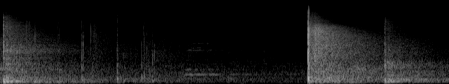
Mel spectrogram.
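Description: Volleyball impacts echoing in a gym during a defensive drill: the ball played by a defender at the start, then about three seconds in a loud slap of a ball being hit, followed under a second later by the softer contact of the defender playing it.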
